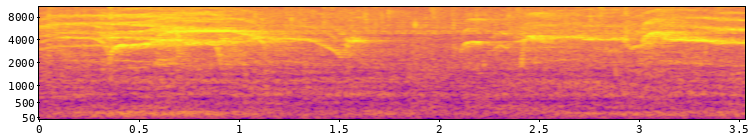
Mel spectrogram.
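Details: Grey wagtail filmed between July and December 2023: high, thin whistled notes sliding downward, a few overlapping calls spread across a few seconds over a soft steady background hiss.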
